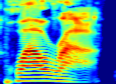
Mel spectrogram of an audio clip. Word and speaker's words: Poirot: But before we do, let's talk a little bit about one of your main detectives, Agatha Christie, Inspector Poirot, I think is the way you pronounce his name, correct? – Poirot. Yes. – That's the correct pronunciation.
